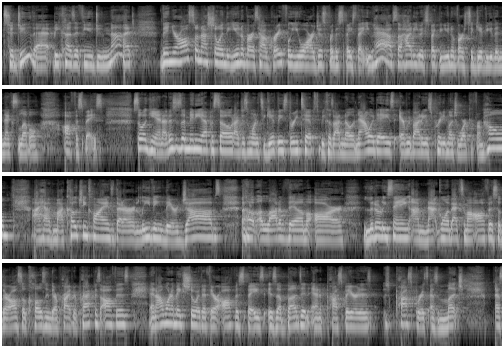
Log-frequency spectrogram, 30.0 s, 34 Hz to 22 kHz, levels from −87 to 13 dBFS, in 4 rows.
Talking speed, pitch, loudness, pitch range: 240 wpm, 165 Hz, -16 LUFS, 155-185 Hz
